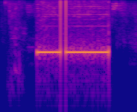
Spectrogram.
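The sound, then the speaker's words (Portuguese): Telephone ringing tone on an unanswered call: two steady, mid-pitched electronic tone bursts, the first shorter, separated by a brief break, with a faint murmur just before. “Tô ligando, ó. Não atende.”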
